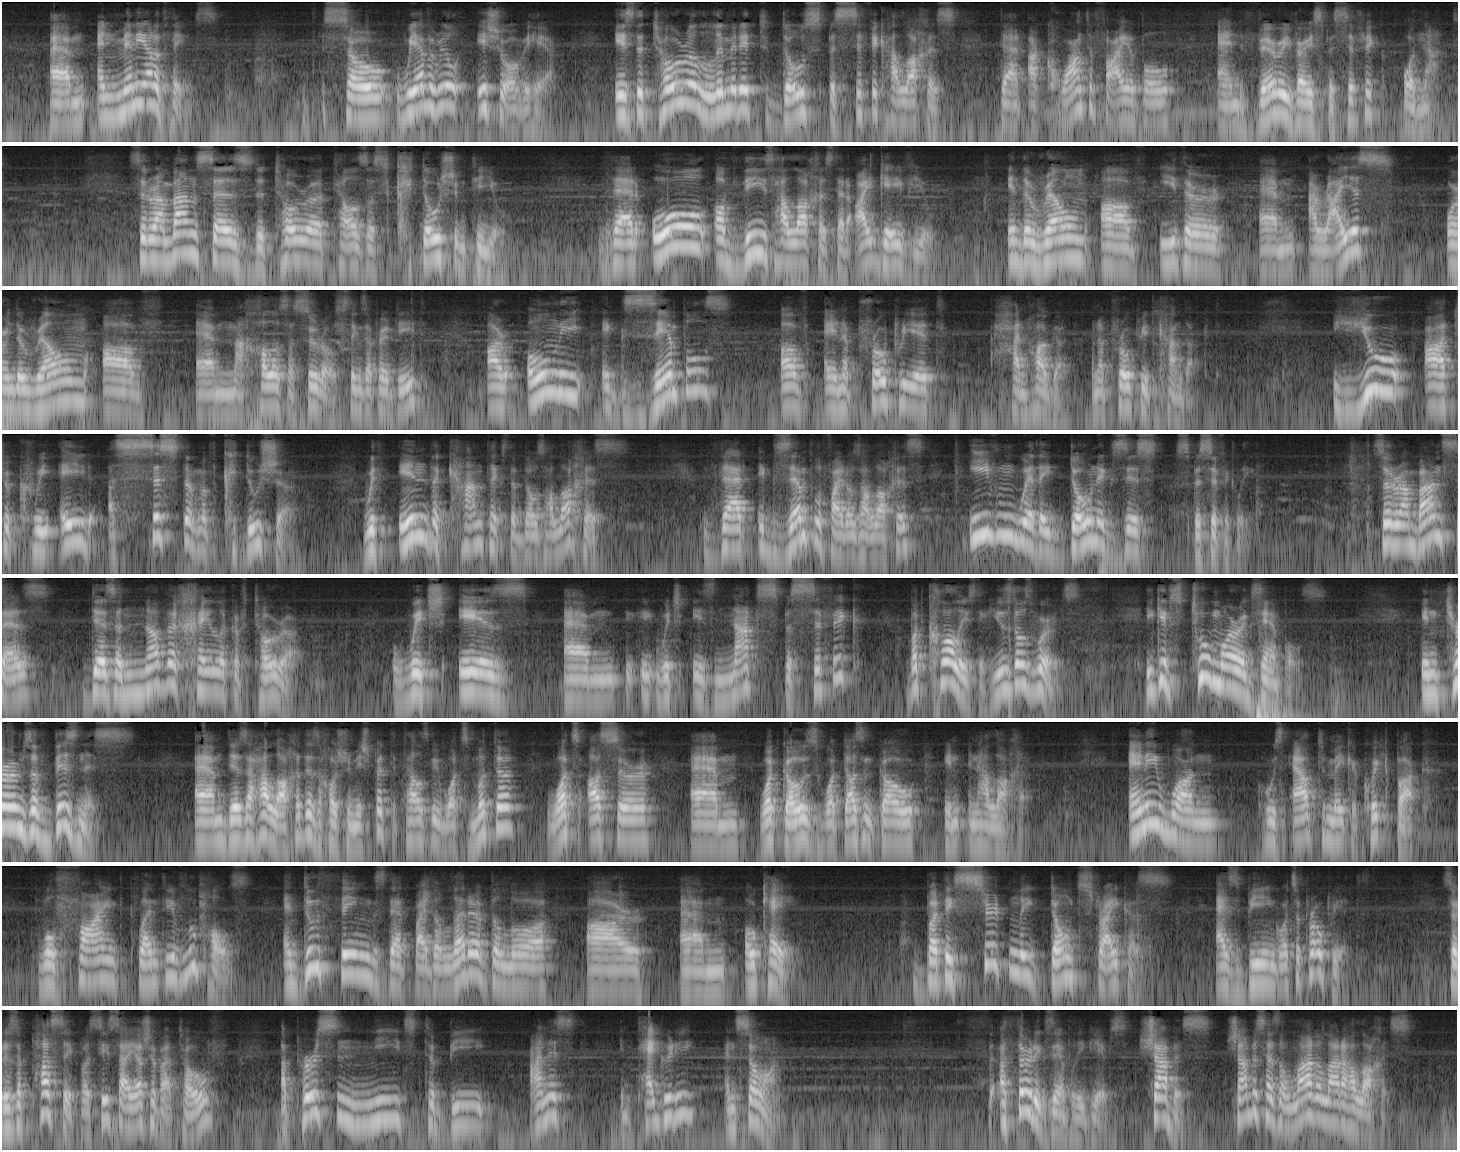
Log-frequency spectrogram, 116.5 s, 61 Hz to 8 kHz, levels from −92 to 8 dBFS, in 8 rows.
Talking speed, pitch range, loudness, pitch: 115 wpm, 115-160 Hz, -19 LUFS, 135 Hz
